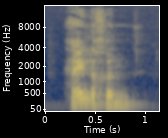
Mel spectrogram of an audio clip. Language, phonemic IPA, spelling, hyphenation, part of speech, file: Dutch, /ˈɦɛi̯.lə.ɣə(n)/, heiligen, hei‧li‧gen, verb / noun, Nl-heiligen.ogg
- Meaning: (verb) to hallow, to sanctify; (noun) plural of heilige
